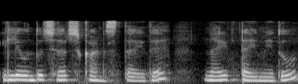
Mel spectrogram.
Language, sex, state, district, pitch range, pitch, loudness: Kannada, female, Karnataka, Shimoga, 190-210 Hz, 205 Hz, -15 LUFS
